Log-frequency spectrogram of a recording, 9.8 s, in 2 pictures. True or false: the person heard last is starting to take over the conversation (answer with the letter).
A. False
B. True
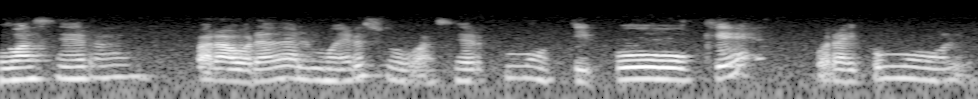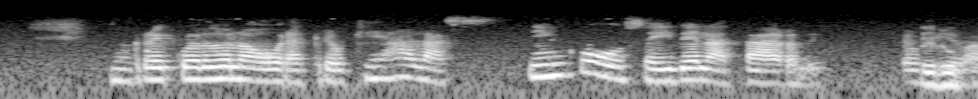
B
